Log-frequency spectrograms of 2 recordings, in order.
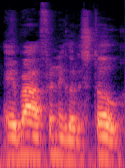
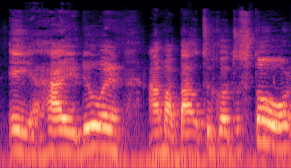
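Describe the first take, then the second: First: Slangy lingo. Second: Proper English. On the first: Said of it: "Or you can say". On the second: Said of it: "You can speak like". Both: Shown as a demonstration.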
